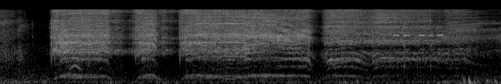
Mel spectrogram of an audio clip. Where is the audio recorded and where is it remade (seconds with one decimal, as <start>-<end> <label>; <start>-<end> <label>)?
0.0-5.0 recorded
